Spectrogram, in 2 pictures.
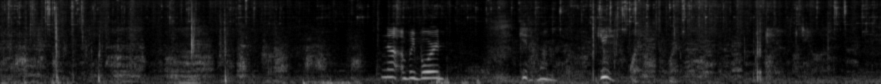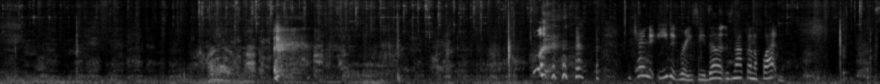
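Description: Dog paws rustle and scuff on dry grass.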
